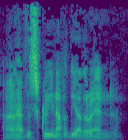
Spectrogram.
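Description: An aristocrat with a very low voice. He is commanding and curt, issuing clipped orders with cool authority, as in a dramatised storybook. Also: animated, a little fast. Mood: brisk, businesslike. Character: commanding aristocratic uncle, curt and coolly domineering.

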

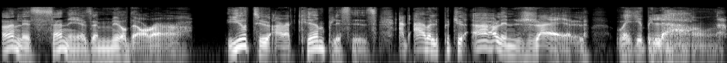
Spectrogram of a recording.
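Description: A sneering villain in an audiobook, acted by a male reader, posing as a detective. He drags out his threats with gloating mockery. The sound is dry and close, with a forceful edge. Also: low-pitched, huge pitch swings, takes it slowly, gravelly, dry recording, heavily acted. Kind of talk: audiobook character voice.

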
